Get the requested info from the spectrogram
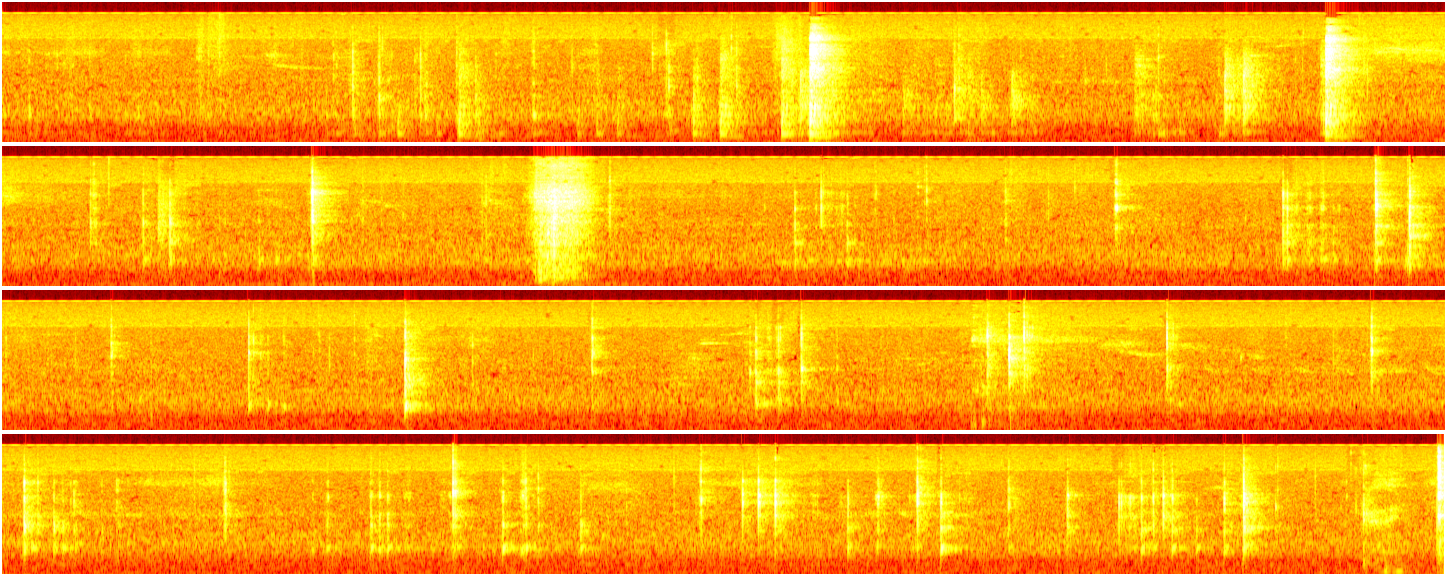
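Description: Screwdriver clicking and scraping in the screws of a mechanical fuel pump as they are tightened, with scattered small knocks of metal parts and tools on a workbench. A few louder knocks fall in the first ten seconds.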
